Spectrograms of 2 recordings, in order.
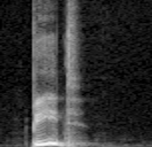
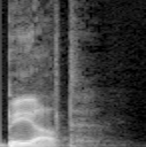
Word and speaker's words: Beat: Aber man spricht ihn, glaube ich, französisch aus. Wie spricht man den französisch aus? Weißt du nicht? Nein, Beat. – Das ist ein Schweizer und heißt Beat. Danke. – Beat.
